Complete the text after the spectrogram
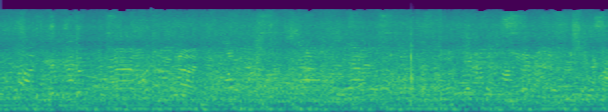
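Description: Men and women chatter together close by.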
